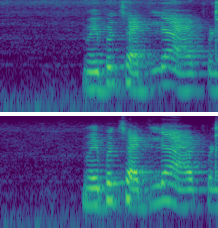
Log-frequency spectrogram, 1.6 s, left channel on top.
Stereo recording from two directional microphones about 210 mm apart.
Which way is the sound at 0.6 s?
35° right (ahead or behind).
